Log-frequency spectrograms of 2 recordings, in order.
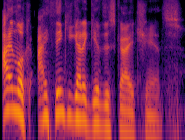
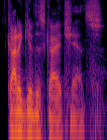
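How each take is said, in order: First: Said in the usual way. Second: Quiet repeat. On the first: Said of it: "repeats the point". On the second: Real, not acted. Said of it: "repeats the point quietly".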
